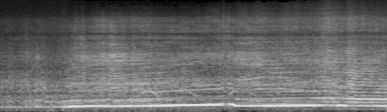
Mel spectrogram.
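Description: A car engine revs hard and climbs in pitch as it accelerates uphill.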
